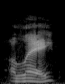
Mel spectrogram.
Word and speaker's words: Allais: That is the it's pronounced allay. the Allais paradox.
